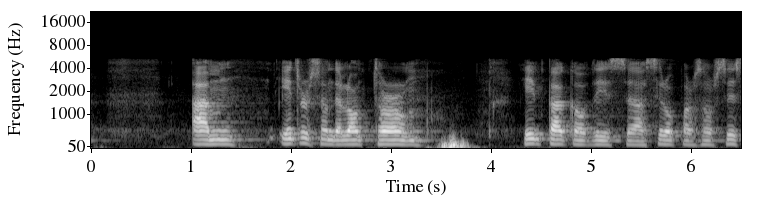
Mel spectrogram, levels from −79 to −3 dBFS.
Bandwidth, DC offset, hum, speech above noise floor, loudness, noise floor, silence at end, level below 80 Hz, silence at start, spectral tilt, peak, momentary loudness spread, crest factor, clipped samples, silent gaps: 5.4 kHz; under 0.1%; none; 33 dB; -22 LUFS; -54 dBFS; 0 s; -36 dBFS; 1 s; -7 dB/octave; 0 dBFS; 11 LU; 22 dB; under 0.1%; none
